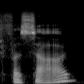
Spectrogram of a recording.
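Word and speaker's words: façade: Uh the word is pronounced facade.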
